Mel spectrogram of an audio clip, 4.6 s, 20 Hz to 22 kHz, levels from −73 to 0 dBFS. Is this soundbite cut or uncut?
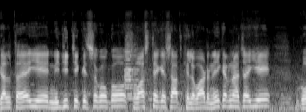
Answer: uncut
